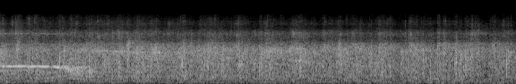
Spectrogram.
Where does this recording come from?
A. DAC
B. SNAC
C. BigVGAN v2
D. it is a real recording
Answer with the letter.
C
